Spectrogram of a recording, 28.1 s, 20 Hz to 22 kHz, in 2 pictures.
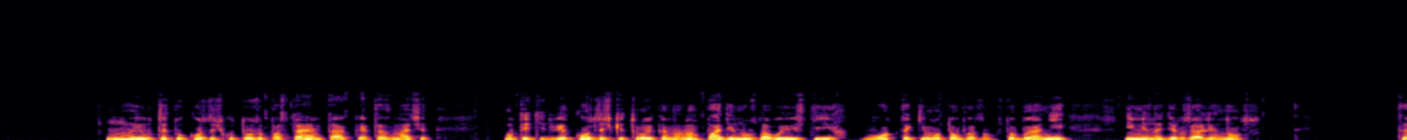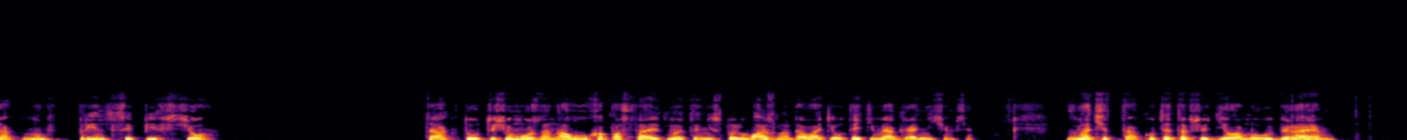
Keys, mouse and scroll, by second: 0.1-3.1 middle drag, 3.7 click, 5.0 shift+click, 6.1 KP_3, 7.4-9.6 drag, 12.7-16.0 middle drag, 20.5-21.6 middle drag, 22.0 KP_1, 25.4-27.4 drag, 27.9 click.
